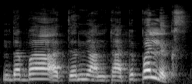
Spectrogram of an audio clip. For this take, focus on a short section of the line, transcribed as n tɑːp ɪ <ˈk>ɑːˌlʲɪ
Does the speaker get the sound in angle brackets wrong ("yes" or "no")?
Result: yes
